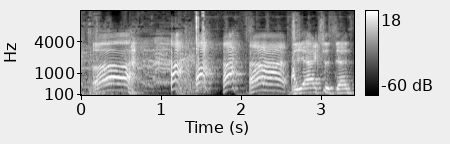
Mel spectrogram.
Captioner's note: laughing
